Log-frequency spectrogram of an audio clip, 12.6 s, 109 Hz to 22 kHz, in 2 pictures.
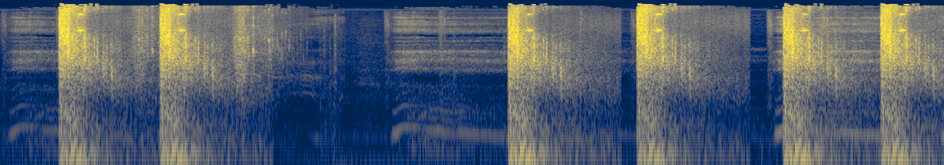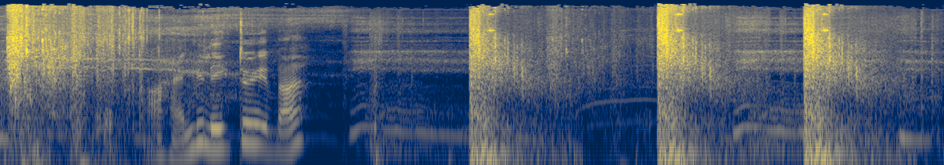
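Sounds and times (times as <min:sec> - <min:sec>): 
quiet video game sounds: 0:00.0 - 0:12.5
shotgun firing in a video game: 0:00.4 - 0:01.8, 0:03.4 - 0:06.6, 0:09.4 - 0:12.5
speech: 0:07.5 - 0:08.9.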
